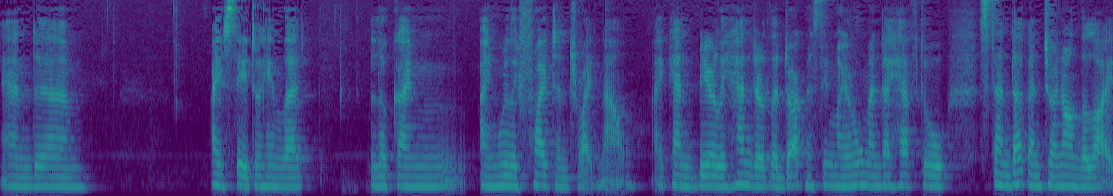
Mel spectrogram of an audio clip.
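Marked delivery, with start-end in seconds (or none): none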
